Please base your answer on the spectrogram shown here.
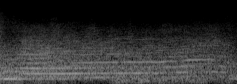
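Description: Race car engine at Road America heading into turn 1 during a retro series grand prix, a loud sustained high-pitched roar with shifting engine tones throughout.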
